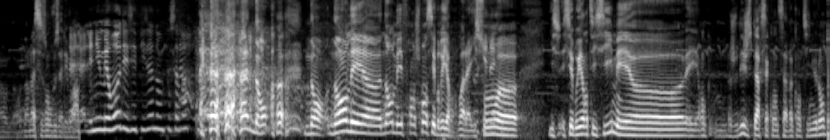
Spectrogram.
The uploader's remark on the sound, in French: comme ce podcast est enregistré en public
